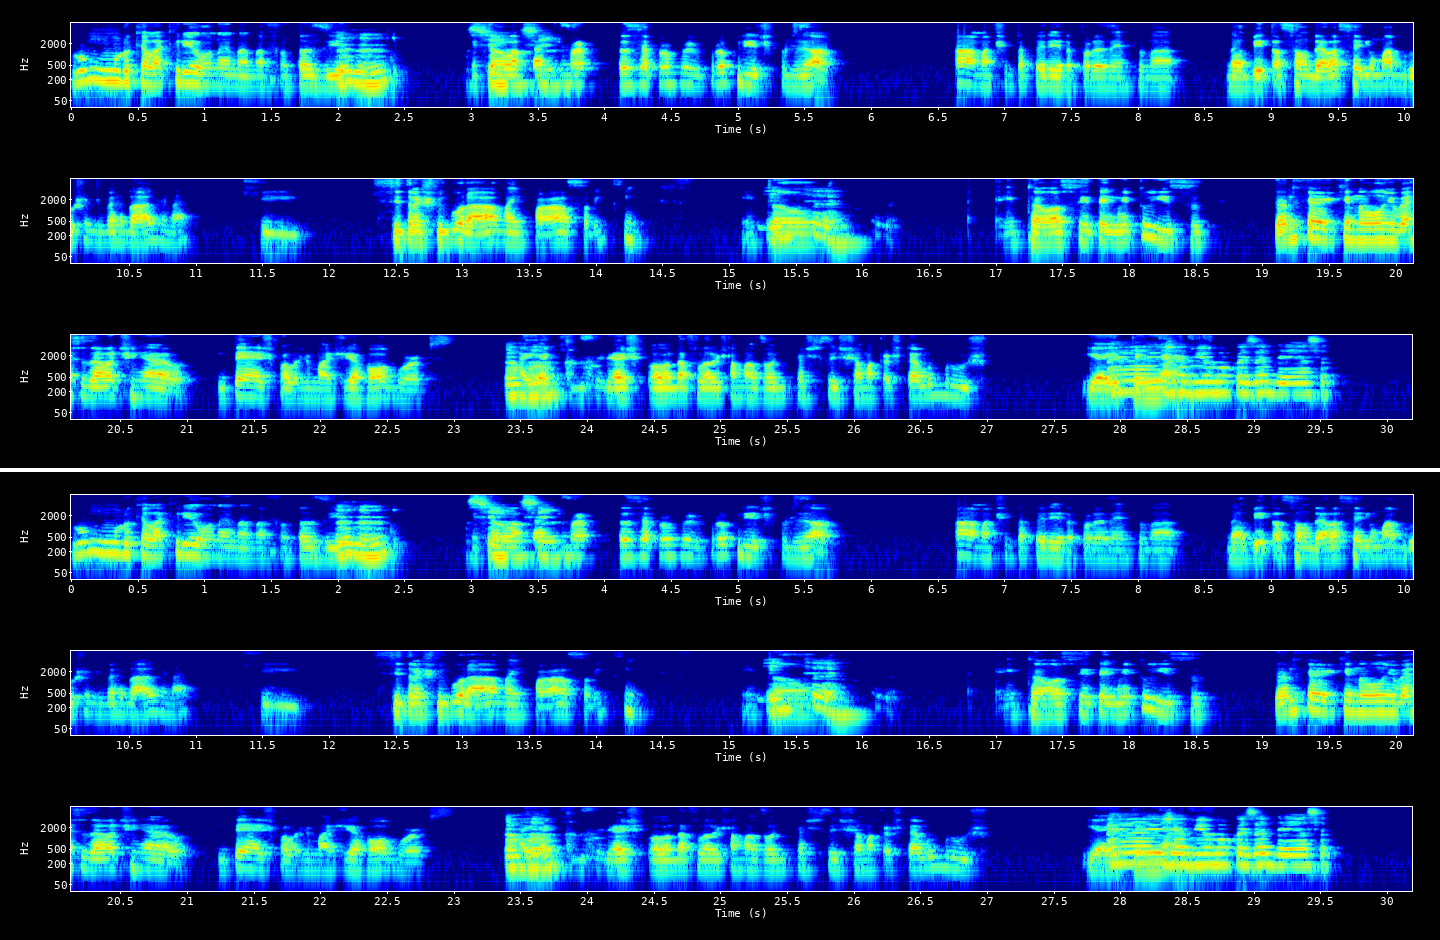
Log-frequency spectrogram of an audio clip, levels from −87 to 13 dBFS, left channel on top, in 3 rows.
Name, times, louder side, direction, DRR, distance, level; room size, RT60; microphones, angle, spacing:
voice 1, 0.0-2.1 3.1-3.9 4.1-5.7 6.6-6.9 7.2-8.3 8.7-10.9 11.5-11.8 12.4-13.8 14.2-14.3 15.3-15.8 17.1-18.6 19.1-21.0 21.4-22.7 23.5-23.7 24.1-27.0 27.7-28.5, left 4 dB, 45° left, 0.4 m, -26 dB
voice 2, 2.0-2.4 3.0-3.6 15.2-15.9 23.4-23.8 27.9-29.5, right 2 dB, 30° right, 1.1 m, -26 dB
3.6 x 2.6 x 3.4 m
head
